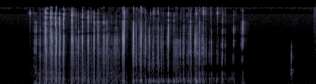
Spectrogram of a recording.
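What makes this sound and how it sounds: Long nails scratch across the bumpy spokes of a red plastic flying disc toy. The result is a rapid series of dry, raspy scratches with strong low-end thumps and bright crackle. The scratching fades to quiet near the end, followed by a couple of faint final scrapes.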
